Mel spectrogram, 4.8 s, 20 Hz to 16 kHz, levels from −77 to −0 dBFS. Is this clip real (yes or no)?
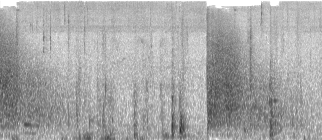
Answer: yes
